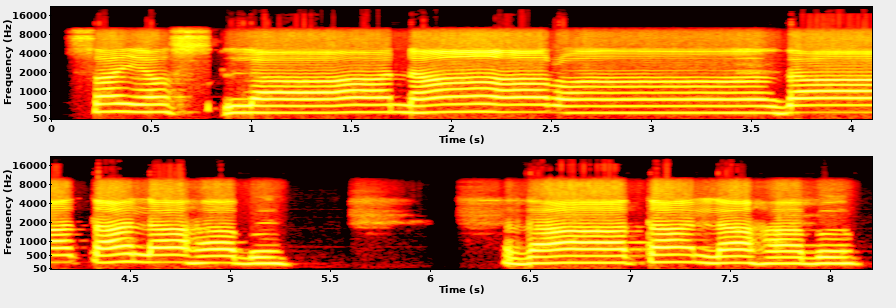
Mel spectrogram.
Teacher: اخفاء کا قاعدہ ہے، آواز کو تنوین کی آواز کو ناک سے چھپا کے نکالنا ہے۔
